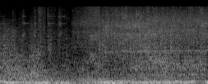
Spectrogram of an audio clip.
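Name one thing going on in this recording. A monster snarls close by.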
